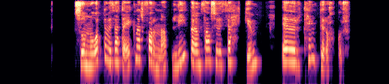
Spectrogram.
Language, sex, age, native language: Icelandic, female, 40-49, Icelandic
